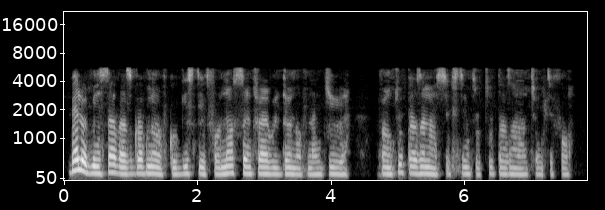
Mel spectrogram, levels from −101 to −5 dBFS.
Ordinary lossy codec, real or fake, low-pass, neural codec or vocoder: none; fake; 5.4 kHz; codec, 44.1 kHz, 7.8 kbps, Pupu-Codec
